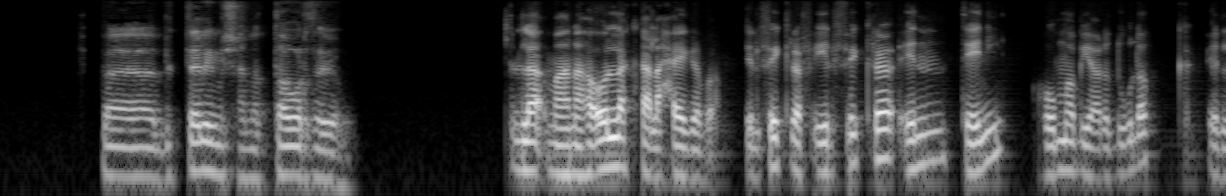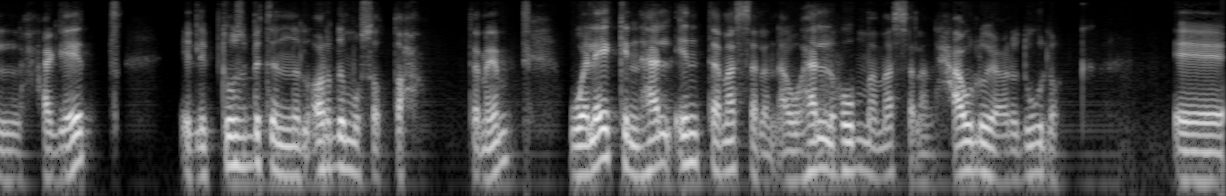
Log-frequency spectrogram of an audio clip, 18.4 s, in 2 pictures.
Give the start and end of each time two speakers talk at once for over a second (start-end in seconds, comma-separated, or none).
none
